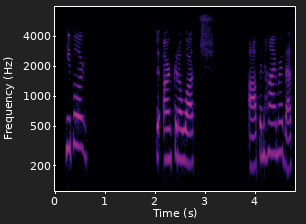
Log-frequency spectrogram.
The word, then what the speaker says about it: Oppenheimer: out there like people are aren't gonna watch Oppenheimer that's how you say it right yeah Oppenheimer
